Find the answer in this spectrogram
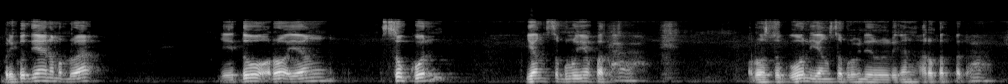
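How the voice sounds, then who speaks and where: Man teaching Quran recitation rules. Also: mid-range voice. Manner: explains slowly, repeats words, models recitation for students to echo. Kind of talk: tajwid lesson with recitation examples.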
